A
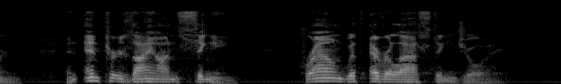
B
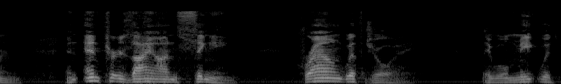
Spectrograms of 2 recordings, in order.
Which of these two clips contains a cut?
B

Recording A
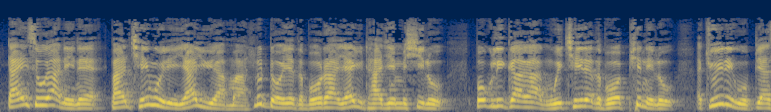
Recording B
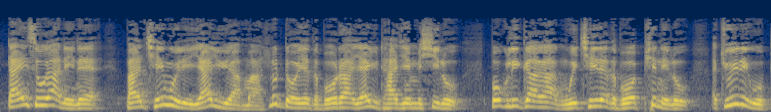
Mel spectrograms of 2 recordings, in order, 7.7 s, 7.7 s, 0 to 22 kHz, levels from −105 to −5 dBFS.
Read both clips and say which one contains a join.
A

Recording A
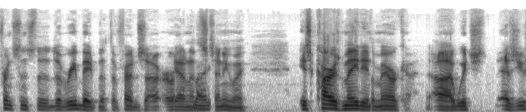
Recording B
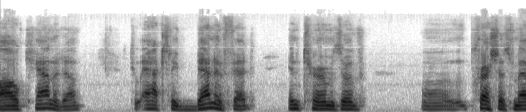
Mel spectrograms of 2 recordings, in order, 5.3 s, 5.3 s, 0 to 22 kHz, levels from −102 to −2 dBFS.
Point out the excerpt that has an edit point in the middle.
A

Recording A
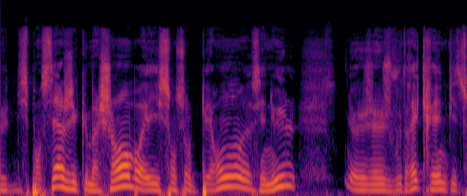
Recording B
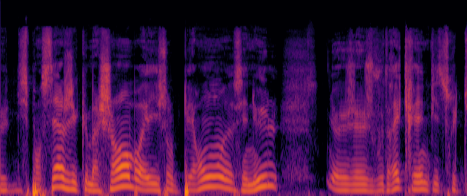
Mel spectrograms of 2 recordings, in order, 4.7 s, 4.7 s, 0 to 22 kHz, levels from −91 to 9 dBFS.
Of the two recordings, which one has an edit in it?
B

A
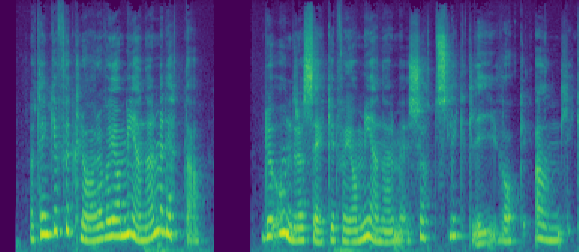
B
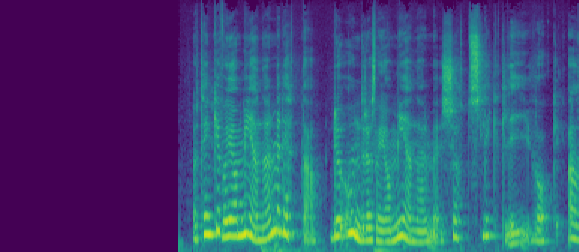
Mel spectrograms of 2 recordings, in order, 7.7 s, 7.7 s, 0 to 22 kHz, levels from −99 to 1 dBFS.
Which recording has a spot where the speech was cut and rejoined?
B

